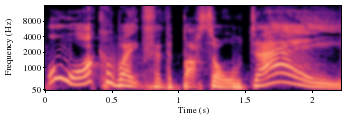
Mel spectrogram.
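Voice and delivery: silly put-on English accent, day drawn out. Retelling a bit the audience loved, the speaker does a silly English accent. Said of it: "we were doing English accents".

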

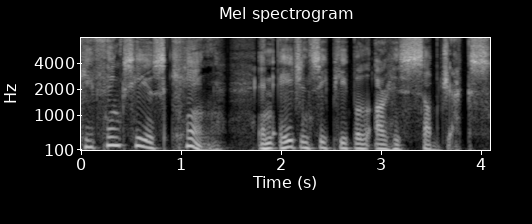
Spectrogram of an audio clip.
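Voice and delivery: put-on speaking with an English British accent. Quoting the account director on what the new client is like, in a British accent. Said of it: "in her British accent".

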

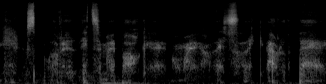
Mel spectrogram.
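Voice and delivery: mimicked mumbled whisper. Retelling what a friend whispered while getting ready to go home: retelling a friend's mumbled whisper. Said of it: "my friend whispers to me".

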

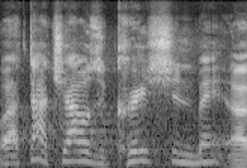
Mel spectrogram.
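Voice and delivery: high mock Southern accent. Speaker quoting a Facebook commenter about the new album, in a Southern accent. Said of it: "I just made that accent like it surely had to be somebody talking like that".

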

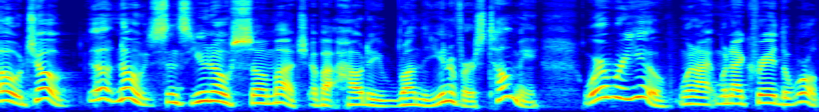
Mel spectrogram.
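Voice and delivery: high sarcastic sing-song. Retelling God's reply to Job's questions: sarcastic God voice. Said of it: "I love sarcasm".

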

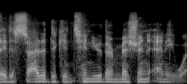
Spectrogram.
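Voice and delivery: ordinary delivery

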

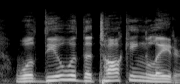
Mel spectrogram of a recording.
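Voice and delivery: plain

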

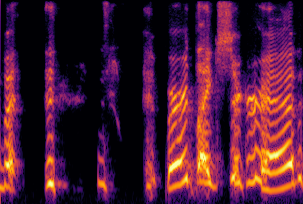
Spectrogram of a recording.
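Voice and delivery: talking through laughter. Apologizing for laughing while telling what someone did: laughing while talking. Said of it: "I'm so sorry that I'm laughing".

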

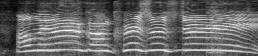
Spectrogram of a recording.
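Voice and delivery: loud squeal, stretching out Day. Saying goodbye as the visiting snowman: Frosty the Snowman voice. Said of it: "Frosty the Snowman".

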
